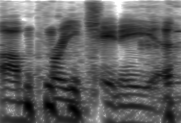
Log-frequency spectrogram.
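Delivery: heavy put-on Chicago accent. Acting out a priest answering a confession, in a put-on Chicago accent. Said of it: "the Chicago accent that you do".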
